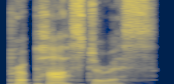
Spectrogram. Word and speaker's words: preposterous: This adjective has four syllables, and the stress is on that second syllable, preposterous.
